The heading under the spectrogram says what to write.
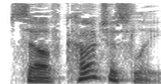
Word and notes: self-consciously: British English

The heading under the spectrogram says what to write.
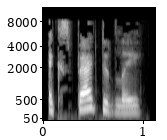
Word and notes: expectedly: British English

